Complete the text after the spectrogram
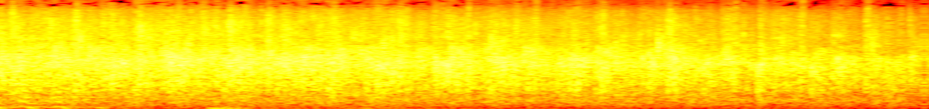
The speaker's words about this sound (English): Okay, come on, just applaud it. Let's applaud it.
